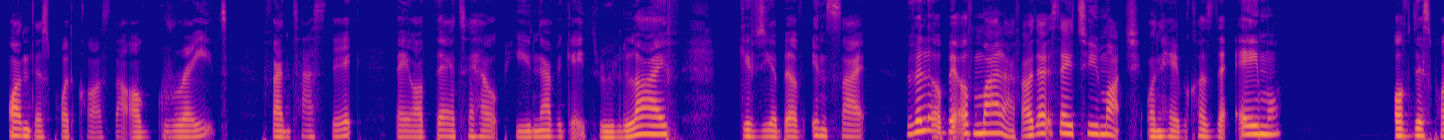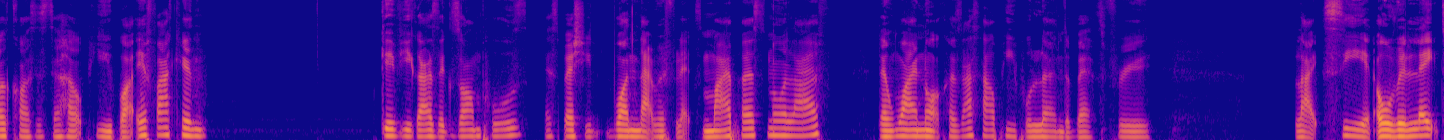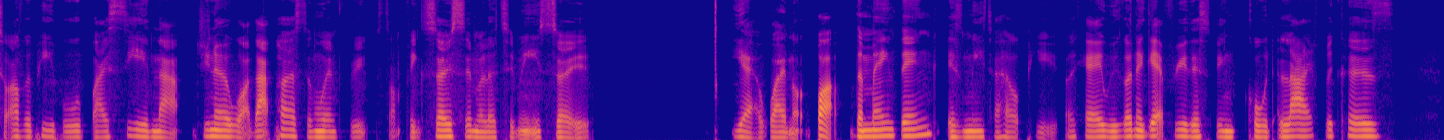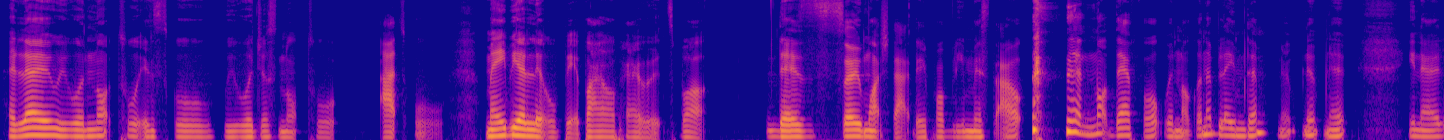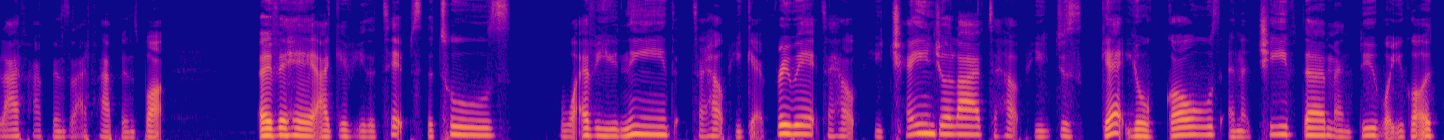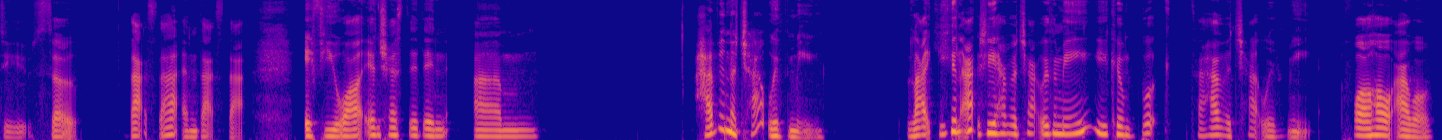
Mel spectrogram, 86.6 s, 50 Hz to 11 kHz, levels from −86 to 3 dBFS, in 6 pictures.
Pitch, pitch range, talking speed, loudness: 145 Hz, 135-165 Hz, 170 wpm, -28 LUFS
